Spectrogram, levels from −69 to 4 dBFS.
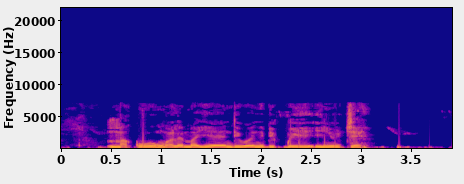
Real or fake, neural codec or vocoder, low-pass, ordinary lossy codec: real; none; 7.2 kHz; MP3, 32 kbps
